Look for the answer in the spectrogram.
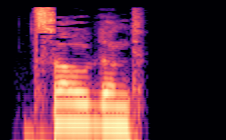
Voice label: "zaudernd", German; adjectives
